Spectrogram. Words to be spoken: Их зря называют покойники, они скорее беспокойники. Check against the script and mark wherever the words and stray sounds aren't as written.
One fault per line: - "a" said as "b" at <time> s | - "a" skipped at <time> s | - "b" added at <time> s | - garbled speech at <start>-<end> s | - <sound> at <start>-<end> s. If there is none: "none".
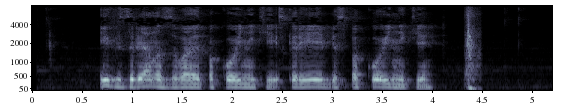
- "они" skipped at 2.4 s
- whoosh at 4.3-4.5 s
